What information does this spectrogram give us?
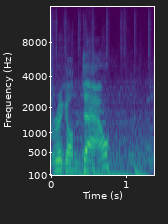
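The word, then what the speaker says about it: Rigondeaux: about fighting rigond though or as he's correctly pronounced with the uh the Spanish accent rig on Dao and look two absolute Geniuses but it could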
